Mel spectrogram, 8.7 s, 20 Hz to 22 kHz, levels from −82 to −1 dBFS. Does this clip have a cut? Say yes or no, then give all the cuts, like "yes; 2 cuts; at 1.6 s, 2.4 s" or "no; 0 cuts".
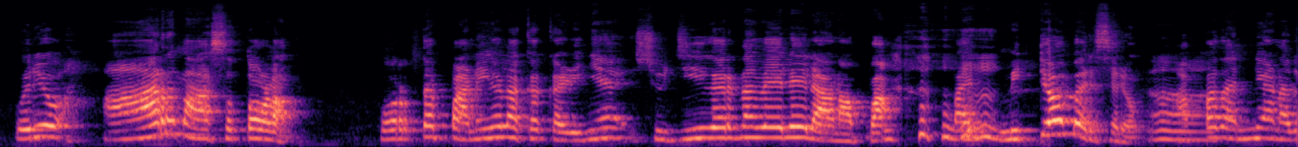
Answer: no; 0 cuts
